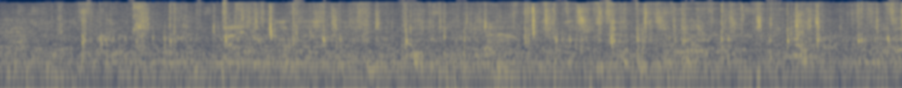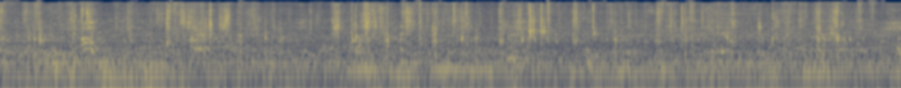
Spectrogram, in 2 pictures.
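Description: One-wall handball rally: repeated sharp smacks of the ball off players' hands and the wall, over voices of people talking.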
